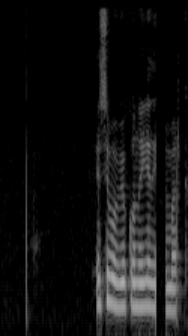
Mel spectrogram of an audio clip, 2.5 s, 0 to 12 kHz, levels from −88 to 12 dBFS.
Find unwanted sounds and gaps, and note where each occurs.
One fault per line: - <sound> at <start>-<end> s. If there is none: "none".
- dropout at 2.1-2.2 s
